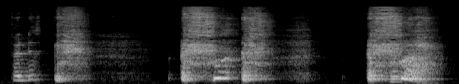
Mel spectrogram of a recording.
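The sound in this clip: A man coughing harshly to clear something caught in his throat, a series of several rough, forceful bursts separated by short pauses.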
